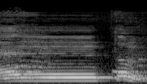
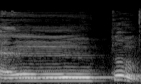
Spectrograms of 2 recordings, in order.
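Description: No difference in how they are said.

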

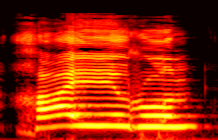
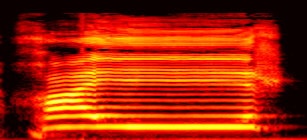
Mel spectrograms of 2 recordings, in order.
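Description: First: The word ends with its full final vowel ending. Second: The ending is dropped and the vowel is lengthened.

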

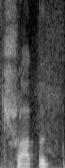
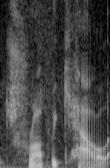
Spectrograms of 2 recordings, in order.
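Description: First: The word is said as plain English 'tropical'. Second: The word is said with a fancy French-like ending. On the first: It is the ordinary everyday pronunciation. "but it's tropical" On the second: It sounds posh or sophisticated. "I don't know if I'm saying it right or if I'm just trying to be bougie"

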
